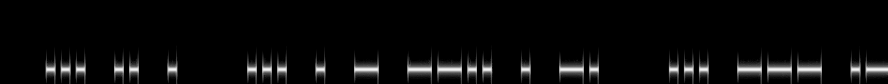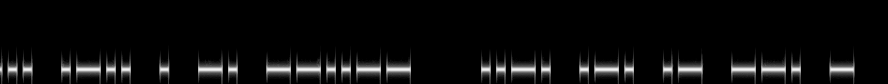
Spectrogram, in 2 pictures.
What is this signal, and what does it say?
Morse code, heard as a keyed tone, about 16 wpm, 700 Hz. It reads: SIE SETZEN SOLLEN, FRAGT
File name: Morsekurs / Witze / Witz 18 August 2020, 70 F80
